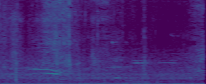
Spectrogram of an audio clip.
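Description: A short bird call, a brief chirp that bends in pitch, about half a second in, over a low steady rumble.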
